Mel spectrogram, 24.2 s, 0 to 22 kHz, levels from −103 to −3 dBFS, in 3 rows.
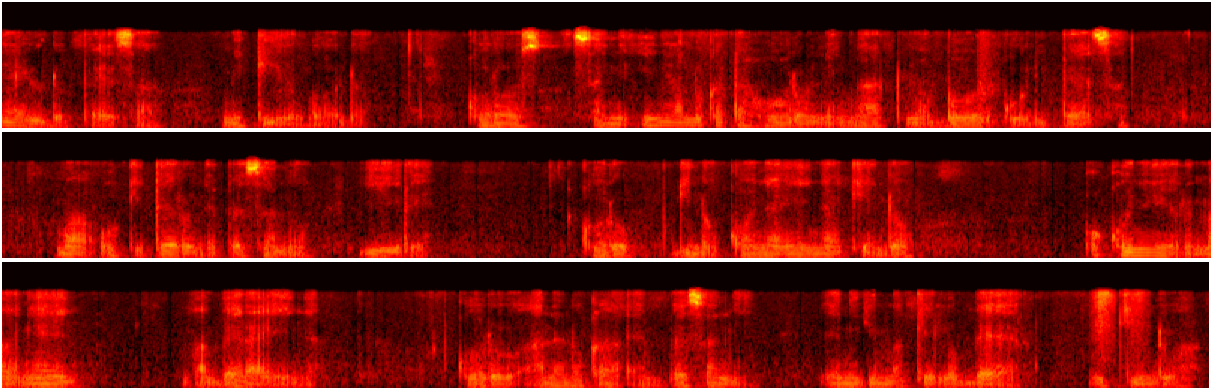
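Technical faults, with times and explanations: throughout: Opus voice compression. The speech stops near 9.1 kHz, so it sounds muffled. The SILK coder models the voice by linear prediction and codes the excitation coarsely, leaving it hoarse and slightly robotic. The heavy damage points to a bitrate near 10 kbps.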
